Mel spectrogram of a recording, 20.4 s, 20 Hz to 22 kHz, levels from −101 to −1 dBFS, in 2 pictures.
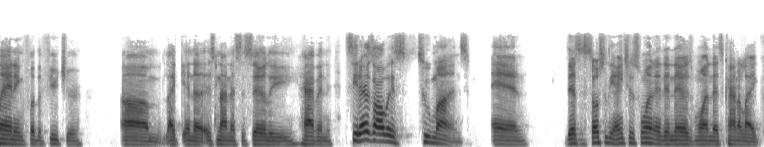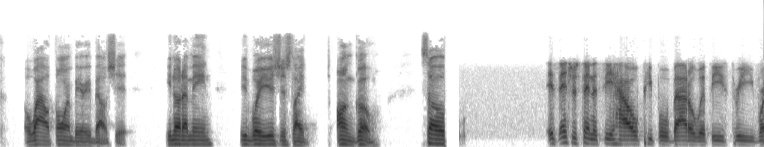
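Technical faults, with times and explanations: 5.33 to 5.39 s and 7.79 to 7.81 s, lost packet rebuilt from error correction: Two brief stretches turn grainy and noisier, about 40 ms at 5.33 s and 20 ms at 7.79 s, with no gap in the sound. The timing fits two lost Opus packets at the first point and one at the second. The following packets each carried a low-bitrate backup copy, and the decoder played those rougher copies in place of the originals.
16.11 s to the end, input switched to a poorer device: At 16.11 s a silence of about 200 ms is followed by a duller, boxier sound with nothing above 3.8 kHz. Before the switch, the Opus call path carries content up to 8 kHz. The loudness stays roughly the same, and a new, faint background noise appears far below the voice. The likely cause is the system changing its input to a narrower-band microphone or a headset's call profile.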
